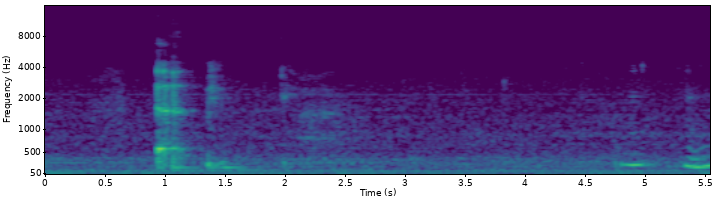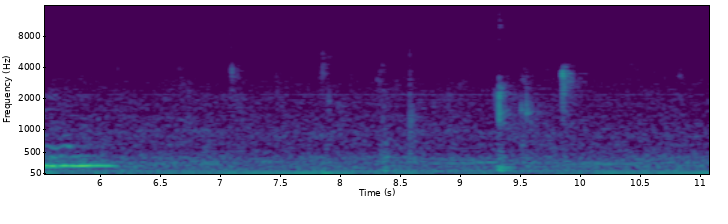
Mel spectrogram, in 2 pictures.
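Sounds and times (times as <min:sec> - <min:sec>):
low burp: 0:00.9 - 0:01.6
chewing and mouth noises: 0:07.0 - 0:11.0.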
